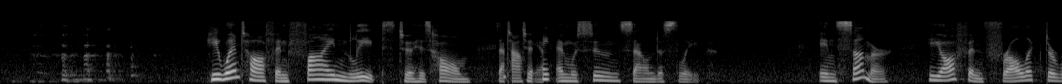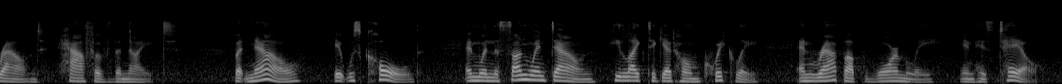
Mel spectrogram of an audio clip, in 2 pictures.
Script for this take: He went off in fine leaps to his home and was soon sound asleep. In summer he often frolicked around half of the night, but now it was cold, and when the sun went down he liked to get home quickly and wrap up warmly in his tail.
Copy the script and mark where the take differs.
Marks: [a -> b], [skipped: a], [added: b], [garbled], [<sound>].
[laugh] He went off in fine leaps to his home [garbled] and was soon sound asleep. In summer he often frolicked around half of the night, but now it was cold, and when the sun went down he liked to get home quickly and wrap up warmly in his tail.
